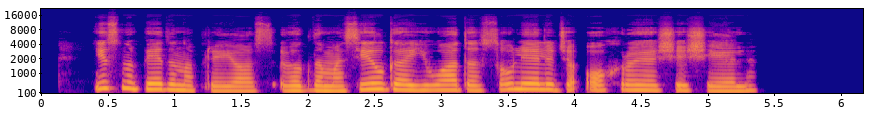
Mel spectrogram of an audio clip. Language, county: Lithuanian, Klaipėda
